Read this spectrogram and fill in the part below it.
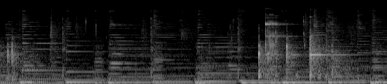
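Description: Utensils clink and scrape against a pot or bowl while grated Parmesan is stirred into spaghetti carbonara, a run of irregular metallic knocks and rings close by, with no voices over them.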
